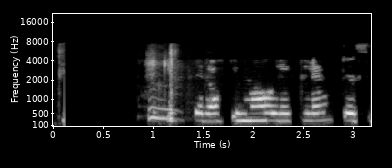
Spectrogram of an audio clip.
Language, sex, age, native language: Icelandic, male, 8, Icelandic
